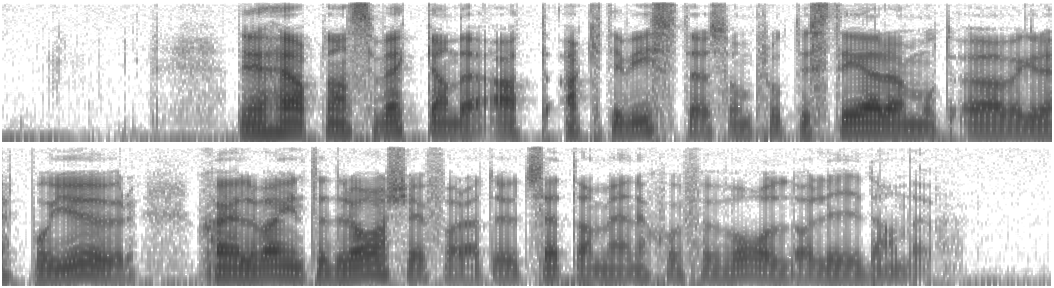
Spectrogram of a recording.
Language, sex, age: Swedish, male, 36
